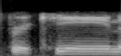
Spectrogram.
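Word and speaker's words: Brecheen: It was Brashear who put you up. I'm pronouncing his name wrong. Josh. Oh, I can't remember his last name. – Josh Brekeen, a new member from Oklahoma.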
